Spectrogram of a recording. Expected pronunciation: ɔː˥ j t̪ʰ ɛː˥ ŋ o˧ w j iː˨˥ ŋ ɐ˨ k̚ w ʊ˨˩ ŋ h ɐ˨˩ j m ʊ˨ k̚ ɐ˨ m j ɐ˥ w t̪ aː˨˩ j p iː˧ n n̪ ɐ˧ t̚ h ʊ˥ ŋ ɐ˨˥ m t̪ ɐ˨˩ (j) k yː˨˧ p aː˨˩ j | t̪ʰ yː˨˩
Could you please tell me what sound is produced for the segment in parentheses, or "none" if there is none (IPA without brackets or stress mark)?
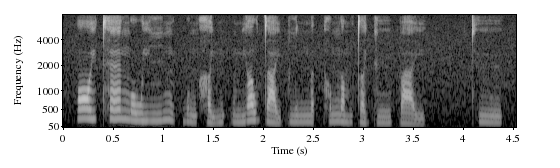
j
